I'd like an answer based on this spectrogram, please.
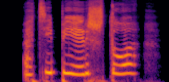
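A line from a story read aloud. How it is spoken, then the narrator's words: Muffled squeak. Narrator (Russian): пискнули из пледа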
